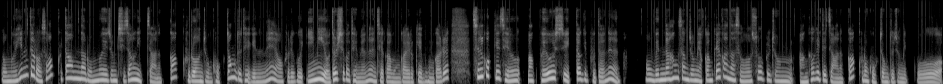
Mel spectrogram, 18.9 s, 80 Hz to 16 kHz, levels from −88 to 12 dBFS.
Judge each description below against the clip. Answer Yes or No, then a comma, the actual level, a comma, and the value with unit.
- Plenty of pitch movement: Yes, wide, 6.7 semitones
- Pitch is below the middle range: No, high, 195 Hz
